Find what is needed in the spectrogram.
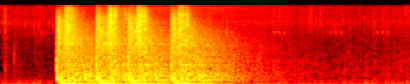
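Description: A burst of gunfire sound effect: several shots in quick succession starting about half a second in, with a deep rumble that dies away over the next two seconds.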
